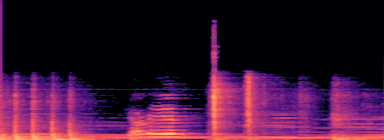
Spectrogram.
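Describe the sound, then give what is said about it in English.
Four quick, solid knocks on a closed door on the third floor of a rooming house, followed by sustained reedy accordion music from behind the door, with a few sharp clicks and thumps. “On the third floor of the rooming house, I heard accordion music coming from behind one of the closed doors. I knocked on it.”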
